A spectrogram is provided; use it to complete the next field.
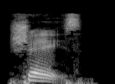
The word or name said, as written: chaise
